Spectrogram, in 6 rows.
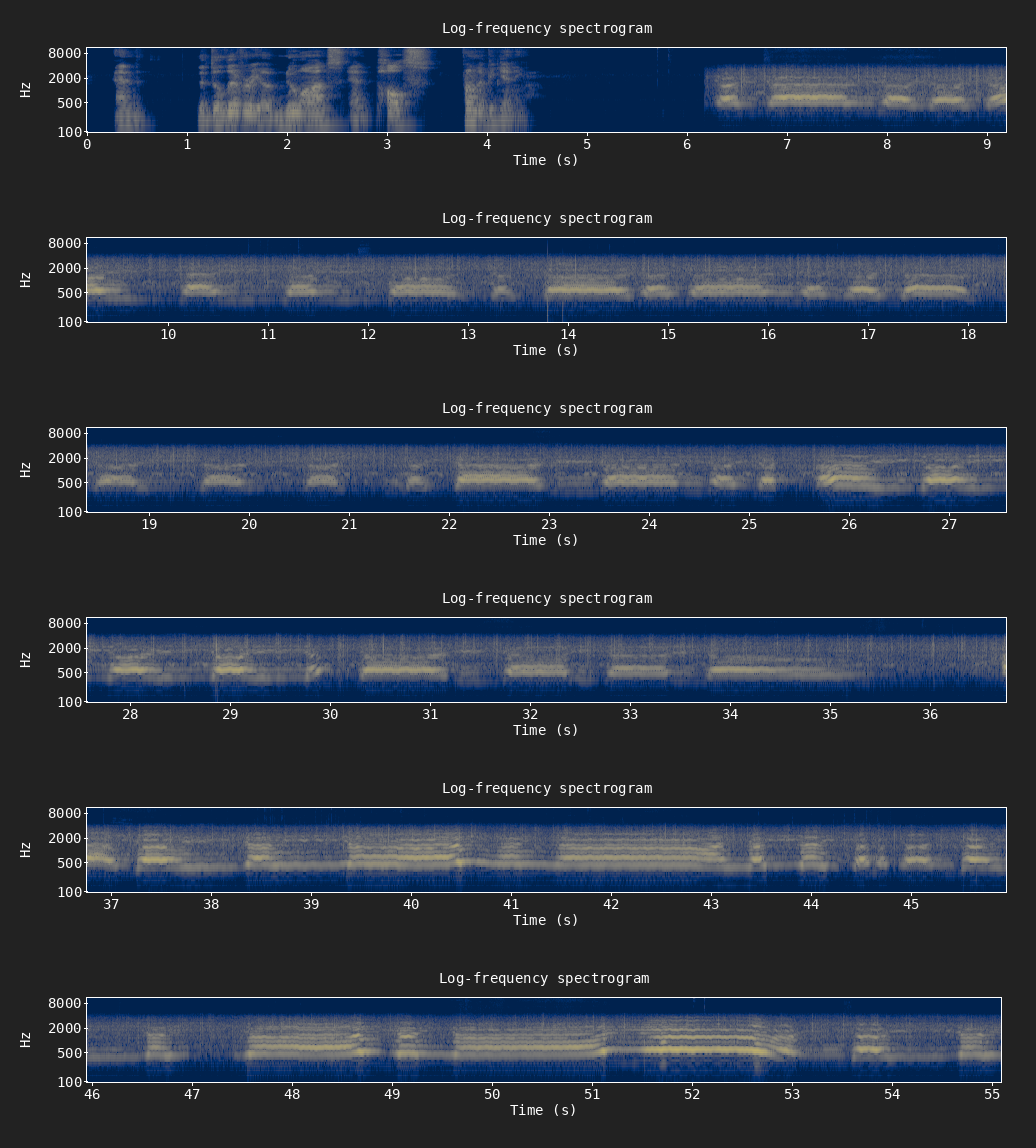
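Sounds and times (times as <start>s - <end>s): man singing slow song: 6.2s - 55.0s.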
